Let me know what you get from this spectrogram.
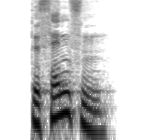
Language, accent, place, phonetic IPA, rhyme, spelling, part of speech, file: German, Germany, Berlin, [dɪˈsɛnzn̩], -ɛnzn̩, Dissensen, noun, De-Dissensen.ogg
- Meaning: dative plural of Dissens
